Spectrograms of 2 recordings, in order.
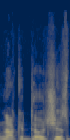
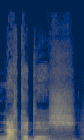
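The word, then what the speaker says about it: Nacogdoches: way nakadish sounds because it looks like it's spelled like nakadochis but they pronounce it nakadesh and i love saying nakadish and that got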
